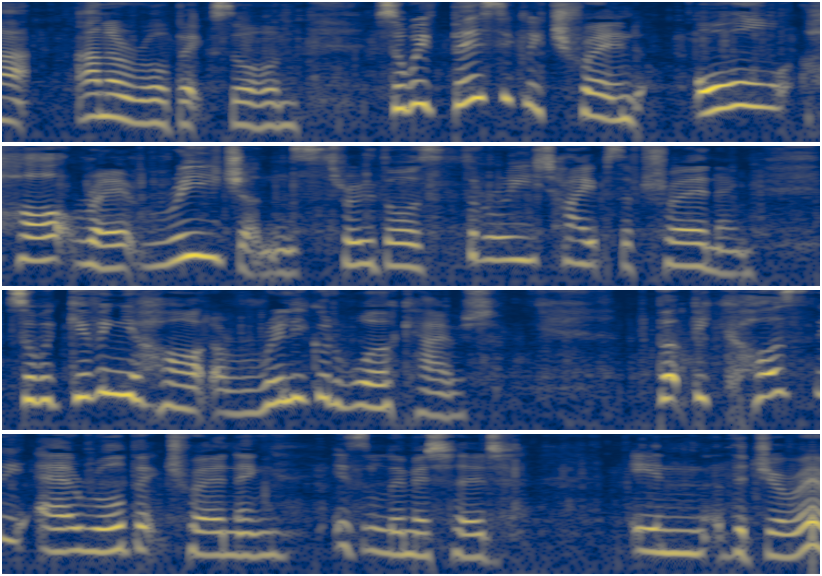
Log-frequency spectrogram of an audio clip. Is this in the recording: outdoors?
yes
